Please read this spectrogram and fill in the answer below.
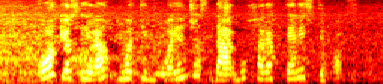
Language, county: Lithuanian, Vilnius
